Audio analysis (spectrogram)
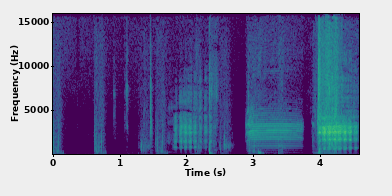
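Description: Minecraft sheep bleat several times in short wavering calls, separated by soft game sounds and footsteps, fairly clear and close.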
